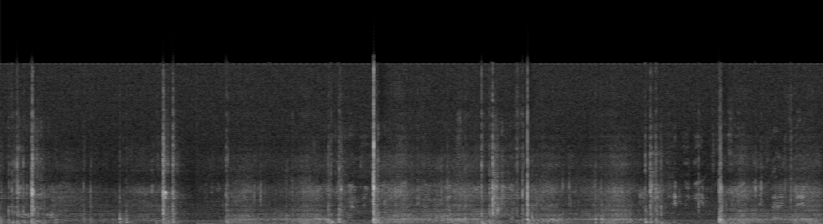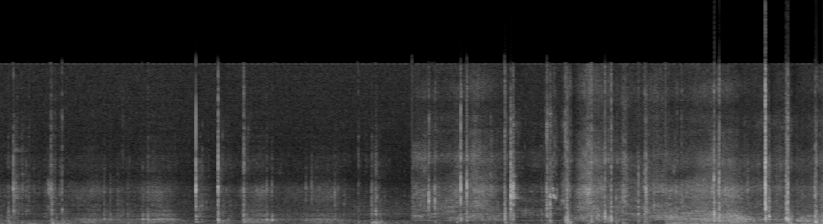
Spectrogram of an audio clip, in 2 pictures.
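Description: Skateboard wheels roll and rumble on a wooden ramp.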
